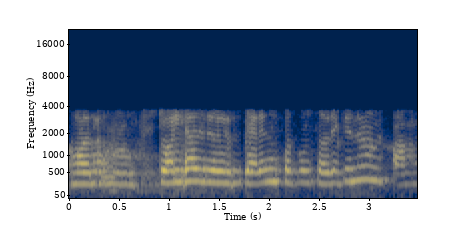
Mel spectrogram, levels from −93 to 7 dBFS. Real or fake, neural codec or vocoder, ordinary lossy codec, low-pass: fake; codec, 24 kHz, 3 kbps, HILCodec; none; 3.6 kHz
